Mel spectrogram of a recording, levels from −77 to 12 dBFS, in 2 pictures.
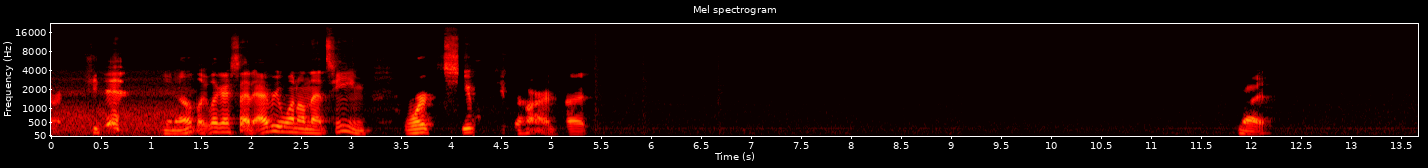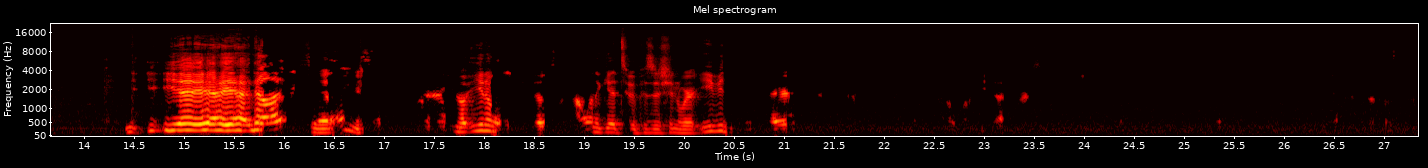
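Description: Right at the start, from 0.1 to 1.11 s, there's the other side's voice leaking through, faint and well under the talker, likely because the echo canceller left some loudspeaker sound in the mic. Overlapping it, from 0.13 to 1.31 s, the speech is suppressed in double talk: the talker dips by around 10 dB in patches. At 4.25 to 4.29 s another quieter scrap of leakage slips through, and from 4.25 to 4.58 s the talker gets pushed down much harder, maybe 25 dB. Between 9.85 and 9.97 s the background is gated by the echo canceller, and the room sound drops about 14 dB for a blink before coming back. Then the bigger stuff: from 15.8 to 19.22 s, 20.41 to 24.29 s, and 25.26 s to the end, the voice is repeatedly chopped or buried, up to 30 or 35 dB down, across stretches lasting seconds.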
